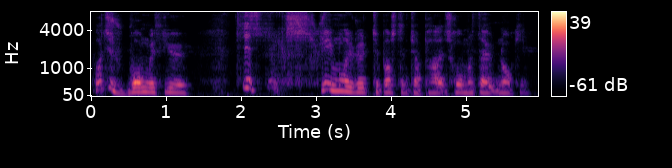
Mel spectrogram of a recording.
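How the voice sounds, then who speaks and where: A storyteller voicing a haughty, grumpy male grey parrot who scolds indignantly, with a husky tone. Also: medium pitch, a little slow, warm tone, far from the mic. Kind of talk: storybook reading.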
